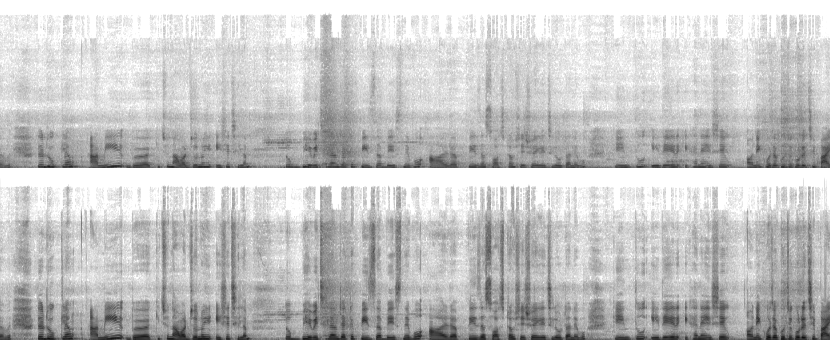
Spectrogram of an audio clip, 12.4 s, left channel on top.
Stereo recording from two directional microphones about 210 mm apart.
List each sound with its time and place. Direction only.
0.3 s a woman's voice: 50° right (ahead or behind)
